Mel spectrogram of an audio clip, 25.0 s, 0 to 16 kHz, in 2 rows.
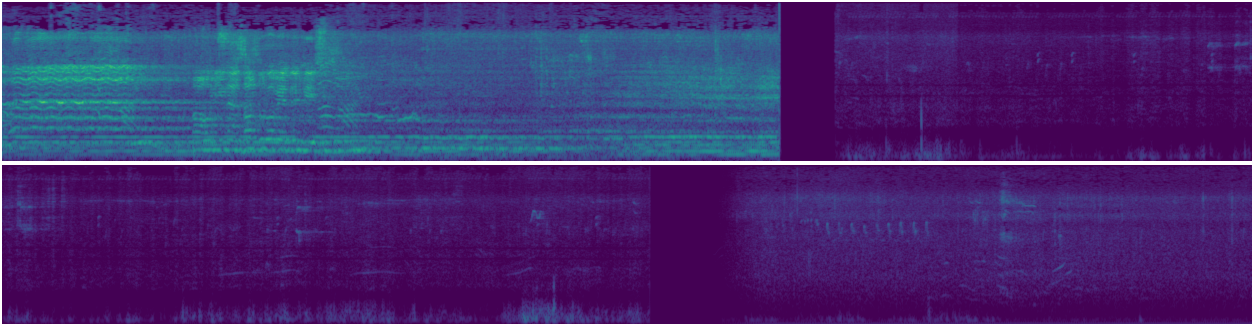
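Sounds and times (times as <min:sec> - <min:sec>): crowd singing: 0:00.0 - 0:07.8
low outdoor rumbling: 0:00.0 - 0:07.8.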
